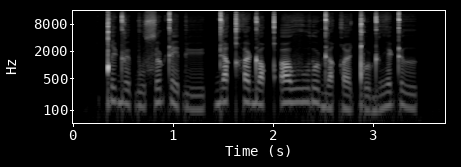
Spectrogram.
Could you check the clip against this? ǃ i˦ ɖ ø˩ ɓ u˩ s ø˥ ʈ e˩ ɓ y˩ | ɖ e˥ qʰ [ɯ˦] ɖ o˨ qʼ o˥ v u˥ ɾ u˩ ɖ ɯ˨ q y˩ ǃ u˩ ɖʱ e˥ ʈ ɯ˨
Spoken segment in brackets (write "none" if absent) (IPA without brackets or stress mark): ɯ˦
